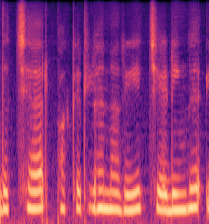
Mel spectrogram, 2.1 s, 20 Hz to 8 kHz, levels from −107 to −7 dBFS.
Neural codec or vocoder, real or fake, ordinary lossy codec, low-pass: codec, 16 kHz, about 1 kbps, DyCAST, with the encoder's durations; fake; none; none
